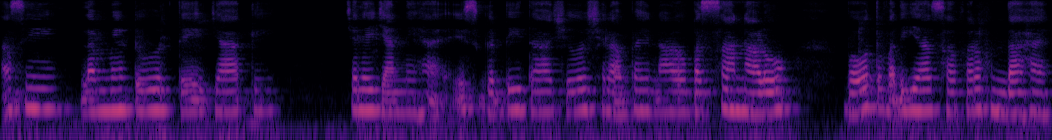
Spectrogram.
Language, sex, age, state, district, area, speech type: Punjabi, female, 60+, Punjab, Muktsar, urban, spontaneous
